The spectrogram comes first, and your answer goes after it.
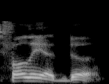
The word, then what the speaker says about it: Folie à Deux: It's Folie à Deux, but a French reporter told me that.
